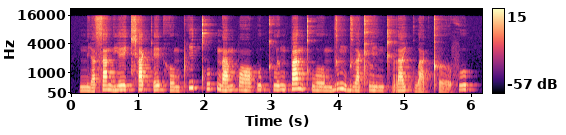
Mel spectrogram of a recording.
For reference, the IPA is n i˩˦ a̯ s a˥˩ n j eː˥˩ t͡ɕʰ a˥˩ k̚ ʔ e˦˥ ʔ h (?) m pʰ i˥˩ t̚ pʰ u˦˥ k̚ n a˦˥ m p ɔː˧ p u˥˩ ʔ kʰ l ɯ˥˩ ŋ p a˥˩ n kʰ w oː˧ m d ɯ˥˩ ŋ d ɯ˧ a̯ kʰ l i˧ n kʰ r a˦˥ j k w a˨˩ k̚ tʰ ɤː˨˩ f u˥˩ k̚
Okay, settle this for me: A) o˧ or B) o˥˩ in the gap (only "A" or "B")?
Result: A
